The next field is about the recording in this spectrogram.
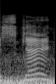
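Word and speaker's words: Schank: place called mount shank but it's spelt n s-c-h-a-n-k and you say school it's s c h o l so they say schools i don't always say skag mount skag it just makes sense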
